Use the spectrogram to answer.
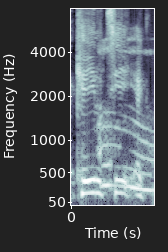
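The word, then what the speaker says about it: ceilidh: They had is it a Keelty? How do I pronounce it? Kaylee, yeah.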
